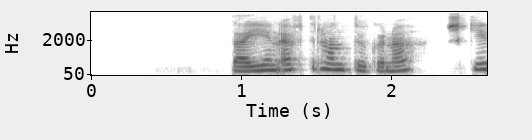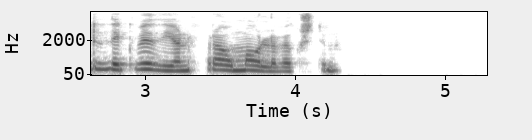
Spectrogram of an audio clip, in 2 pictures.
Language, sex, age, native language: Icelandic, female, 20-29, Icelandic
